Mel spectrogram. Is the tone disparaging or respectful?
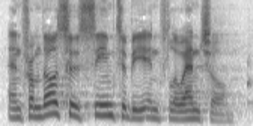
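respectful. It is said in a respectful, kind tone. The influential people are not being mocked. The speaker calls it right. "that's so much nicer"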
